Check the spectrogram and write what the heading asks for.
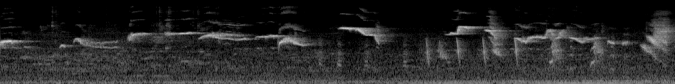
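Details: Caged oriental magpie-robin, hatched 29 July 2020 and recorded 22 March 2021, hung in an ideal spot for song training; varied whistled phrases, rising and falling slurs mixed with short sharp notes, with pauses between bursts.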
